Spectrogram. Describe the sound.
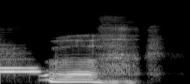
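A voice imitates a doorbell's ding-dong chime, singing two drawn-out notes that step downward in pitch, fairly loud, then a brief breathy trailing sound before silence.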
